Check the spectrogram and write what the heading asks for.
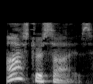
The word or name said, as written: ostracize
